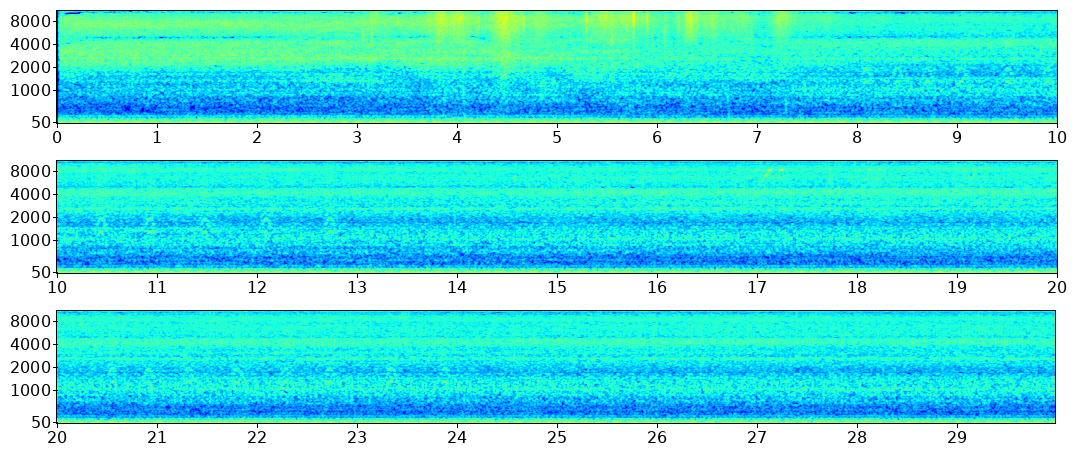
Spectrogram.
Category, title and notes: Soundscapes > Nature
Attempt to drill for new water well next door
